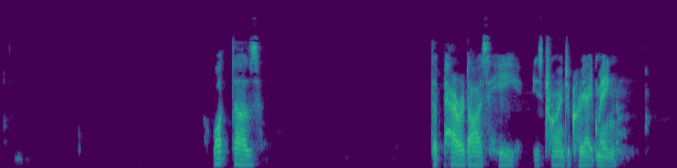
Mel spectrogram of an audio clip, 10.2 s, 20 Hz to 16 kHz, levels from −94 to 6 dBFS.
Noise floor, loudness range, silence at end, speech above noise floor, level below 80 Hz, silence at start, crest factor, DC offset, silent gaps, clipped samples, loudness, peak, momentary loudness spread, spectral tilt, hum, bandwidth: -58 dBFS; 8 LU; 0.45 s; 30 dB; -70 dBFS; 3.2 s; 26 dB; under 0.1%; 4.23-5.10 s, 5.23-5.77 s, 6.02-6.26 s, 6.38-6.43 s; under 0.1%; -28 LUFS; -6 dBFS; 12 LU; -3 dB/octave; none; 7.6 kHz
